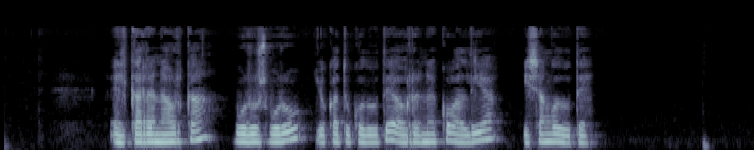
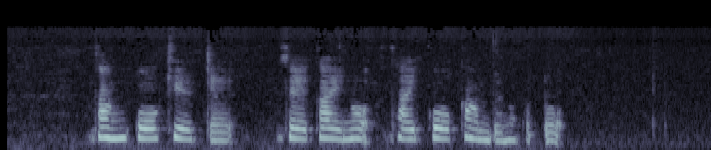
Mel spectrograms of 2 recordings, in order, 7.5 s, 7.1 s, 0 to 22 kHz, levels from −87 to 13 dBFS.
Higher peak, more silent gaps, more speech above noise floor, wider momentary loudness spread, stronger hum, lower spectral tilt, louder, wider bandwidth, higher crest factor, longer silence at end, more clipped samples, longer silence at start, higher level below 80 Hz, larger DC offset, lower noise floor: about the same, -6 dBFS vs -8 dBFS; neither; first, 56 dB vs 36 dB; second, 8 LU vs 11 LU; neither; about the same, -6 dB/octave vs -6.5 dB/octave; about the same, -22 LUFS vs -24 LUFS; about the same, 11.5 kHz vs 11.5 kHz; about the same, 18 dB vs 18 dB; second, 0.45 s vs 1.5 s; neither; first, 1.1 s vs 0.9 s; about the same, -62 dBFS vs -62 dBFS; neither; first, -77 dBFS vs -59 dBFS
